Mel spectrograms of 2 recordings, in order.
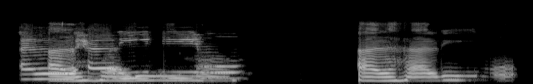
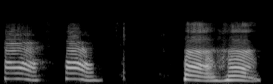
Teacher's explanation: Pakai ha tenggorokan tengah, lembutkan.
